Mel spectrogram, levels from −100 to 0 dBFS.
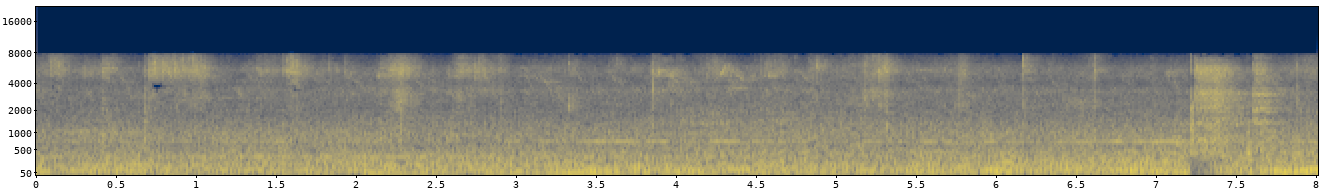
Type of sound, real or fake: real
